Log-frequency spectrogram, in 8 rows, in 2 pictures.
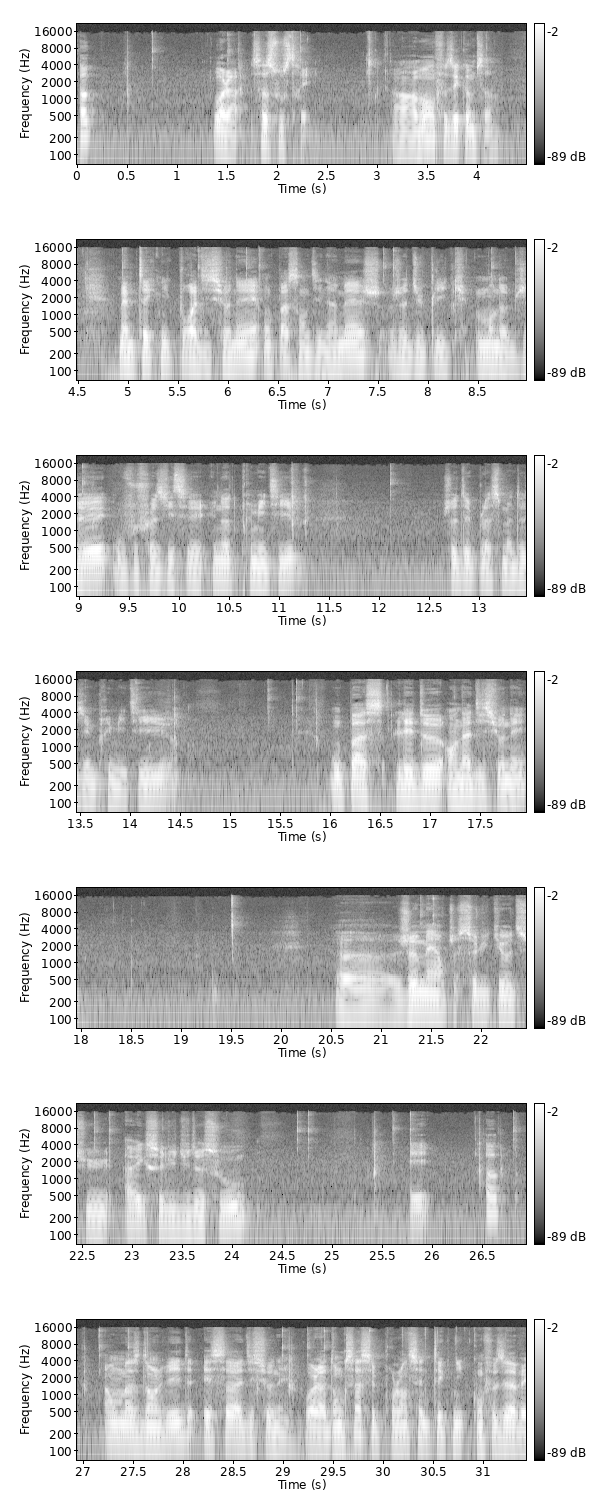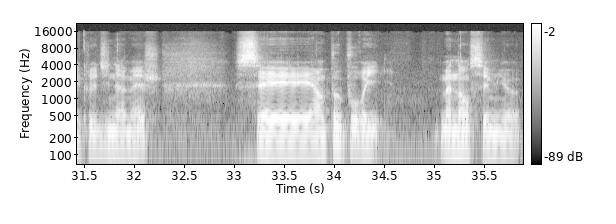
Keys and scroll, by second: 11.1 w.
